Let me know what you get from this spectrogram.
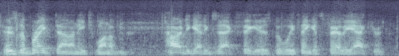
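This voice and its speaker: Male, deep American voice; brisk, factual juvenile officer, quick clipped delivery, vintage TV police drama. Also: bright, forceful tone. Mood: matter-of-fact briefing. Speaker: supporting actor. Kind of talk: 1950s TV police drama acting. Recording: faintly noisy vintage TV soundtrack.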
